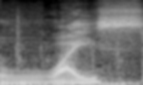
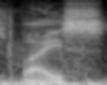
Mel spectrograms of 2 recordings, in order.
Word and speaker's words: Weiss: Up next, we've got the the Weiss or the Vice limiter. And there's also the I think the proper way to pronounce it is Vice.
